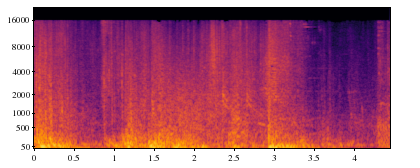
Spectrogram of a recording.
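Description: An energy blast crackles and roars.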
